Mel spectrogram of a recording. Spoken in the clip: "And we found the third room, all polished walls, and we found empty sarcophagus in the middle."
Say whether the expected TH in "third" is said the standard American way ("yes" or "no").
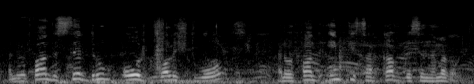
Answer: no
